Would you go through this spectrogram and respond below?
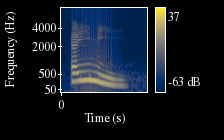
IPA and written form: ˈeɪmi (Amy)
